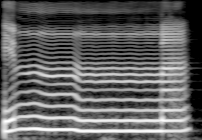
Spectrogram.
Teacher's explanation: Inna, ini nun bertasydid. Dia ketika bertasydid an-nya ditahan dulu 2 harokat baru masuk ke bunyi harokatnya.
